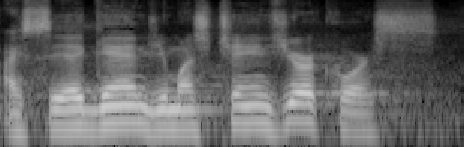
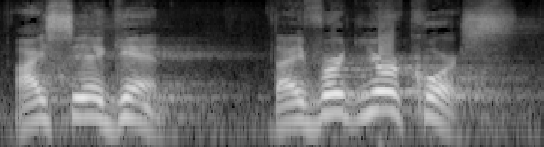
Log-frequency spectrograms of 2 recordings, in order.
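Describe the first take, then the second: First: Softer and lower, unbothered: I say again, you must change YOUR course; calm, steady answer to an angry captain; calm repeat. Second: A proud captain hammering the order; insistent, commanding repeat; upset captain. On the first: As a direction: keep cool while the other side shouts. Canadian calmly repeats the order. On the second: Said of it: "got a little upset at this". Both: Acted.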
